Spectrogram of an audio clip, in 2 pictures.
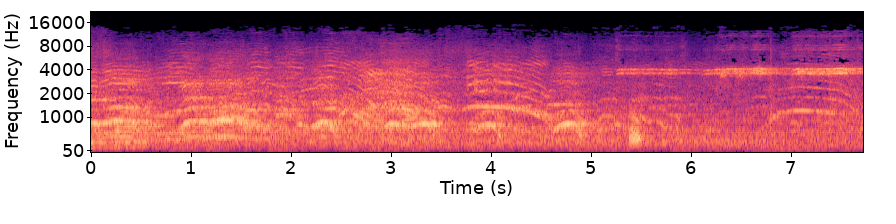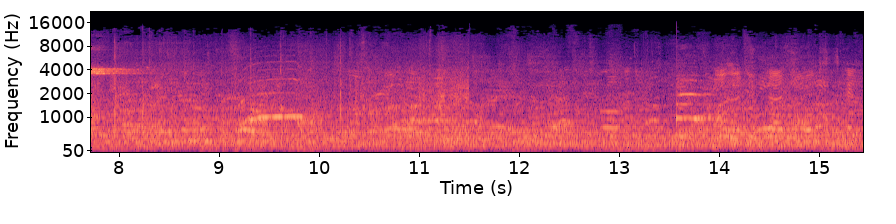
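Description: Roller skate wheels squeak and roll on a hard floor in a large echoing hall.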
